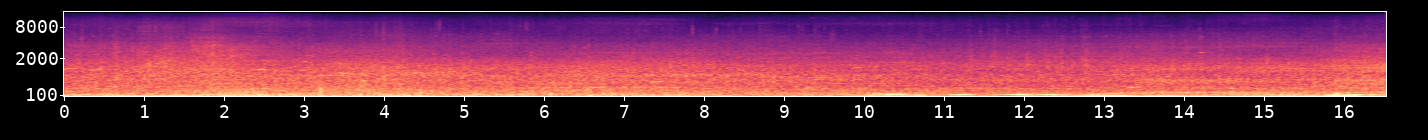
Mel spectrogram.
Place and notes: Berlin: Vermessungspunkt Maybachufer / Bürknerstraße - Klangvermessung Kreuzkölln ::: 28.12.2012 ::: 17:04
